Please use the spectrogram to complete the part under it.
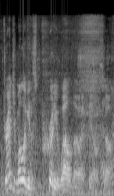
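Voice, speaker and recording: A young man casually commentating a live card tournament, quick and loose with lots of filler words. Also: fairly low pitch, wildly swooping pitch, over music. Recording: crowd chatter behind.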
